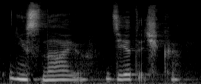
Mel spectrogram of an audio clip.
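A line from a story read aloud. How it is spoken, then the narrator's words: Woman's heavy sigh. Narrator (Russian): тяжело вздохнула женщина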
